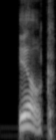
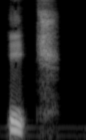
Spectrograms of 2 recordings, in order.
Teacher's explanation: the difference between the k sound of the North and the softer CH sound of the South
